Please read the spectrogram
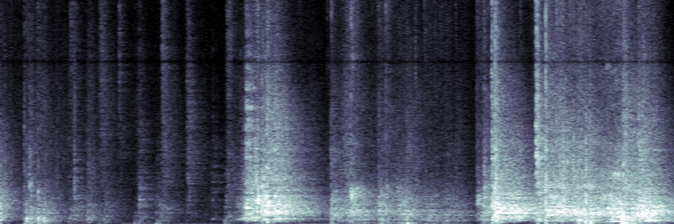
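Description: Breakdancer's sneakers, hands and body knocking and thumping on a bare concrete floor during floor moves, with two long stretches of loud scraping as he slides and spins on the concrete.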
